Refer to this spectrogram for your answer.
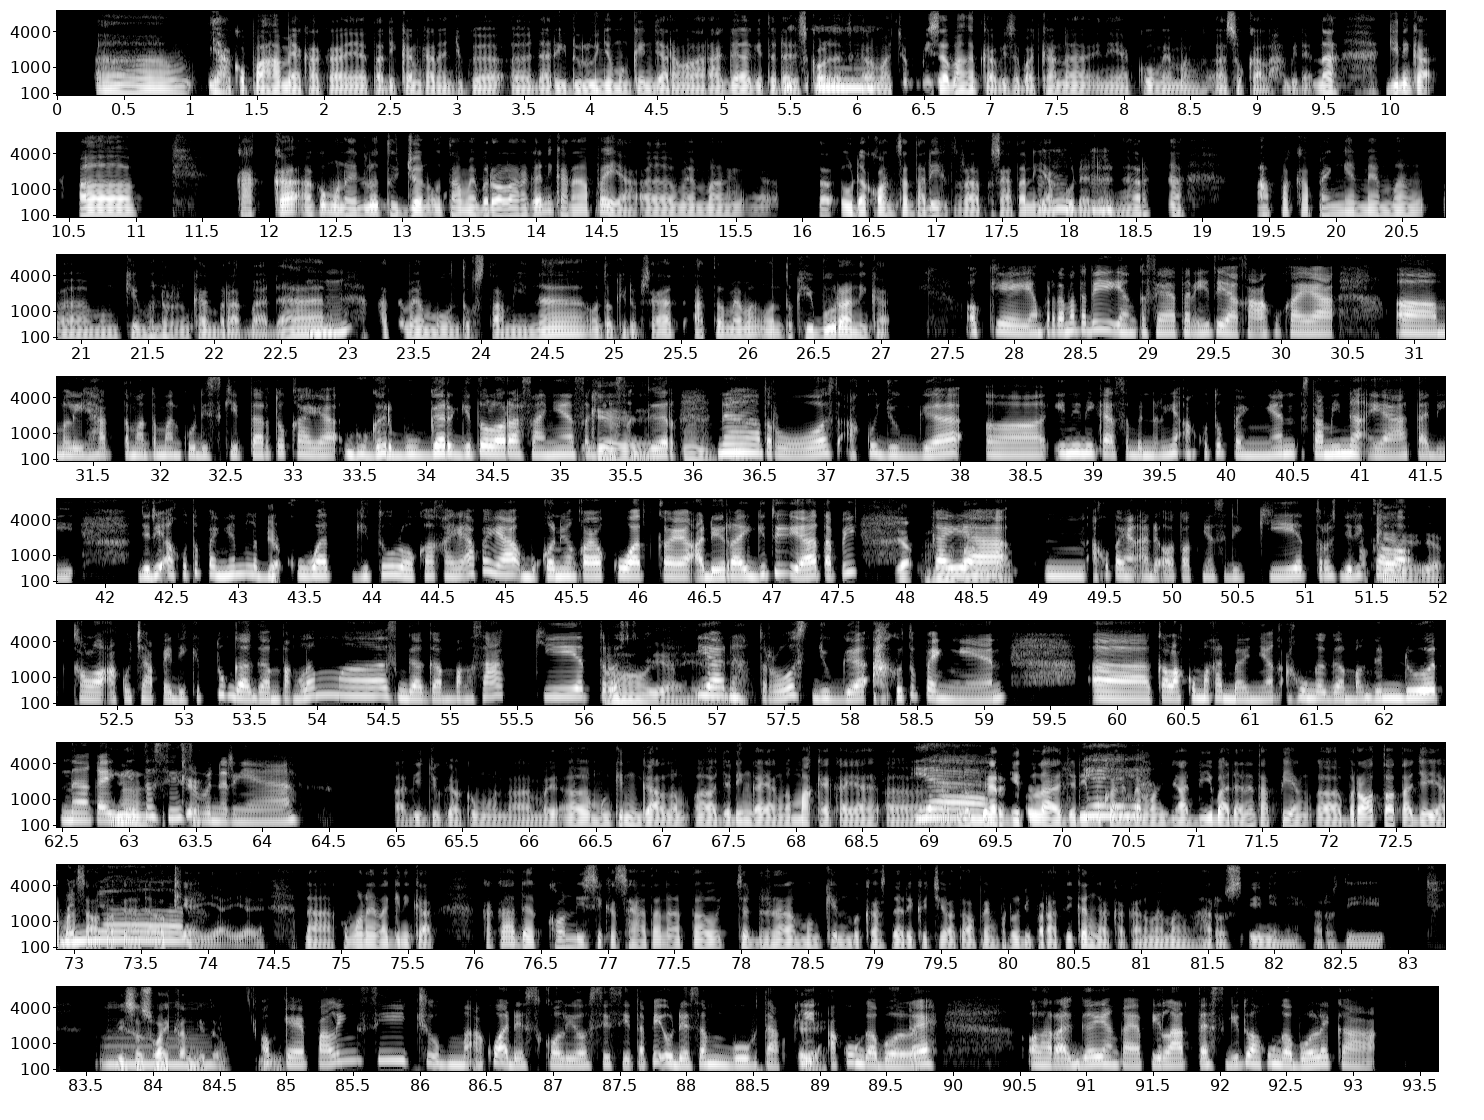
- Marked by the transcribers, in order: in English: "concern"; laughing while speaking: "aku"; other background noise; tapping
- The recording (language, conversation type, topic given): Indonesian, advice, Apa yang membuatmu bingung memilih jenis olahraga yang paling cocok untukmu?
